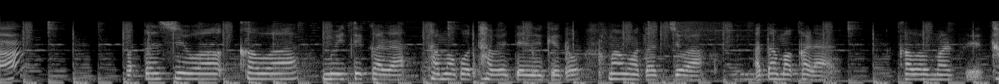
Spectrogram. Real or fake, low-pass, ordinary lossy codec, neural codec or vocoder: real; none; none; none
